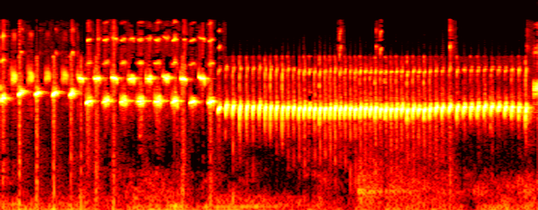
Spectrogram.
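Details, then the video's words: Pet canary kept for song training singing a loud, fast song: a few seconds of clear repeated whistled notes alternating high and low, then a long rapid trill of even pulses, about three per second at first, then much faster. "Canary song video - type of song"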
